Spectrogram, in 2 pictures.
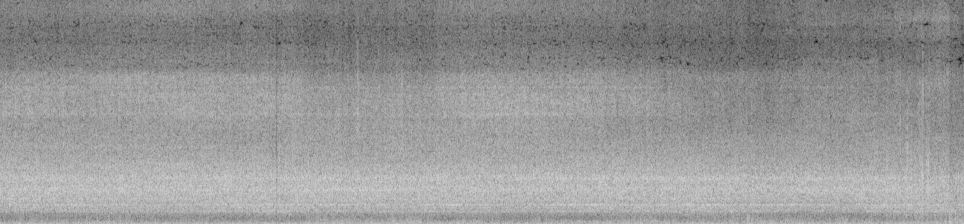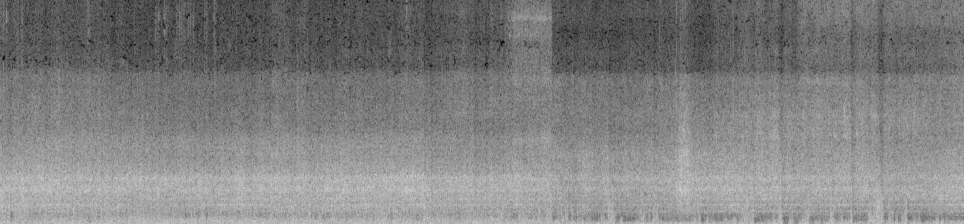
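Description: Wind rushing over the microphone of a camera on a moving road bicycle, a loud, steady rumble that turns more gusty near the end.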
